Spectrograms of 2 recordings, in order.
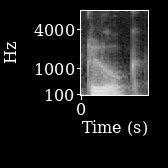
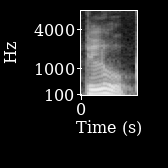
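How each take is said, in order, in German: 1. Es wird mit muttersprachlich deutschem Akzent gesprochen. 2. Es wird mit fremdem Akzent gesprochen. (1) "und ich Glück" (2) "Er sagt Glück"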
